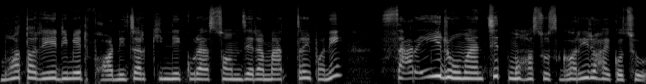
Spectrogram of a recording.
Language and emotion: Nepali, surprised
